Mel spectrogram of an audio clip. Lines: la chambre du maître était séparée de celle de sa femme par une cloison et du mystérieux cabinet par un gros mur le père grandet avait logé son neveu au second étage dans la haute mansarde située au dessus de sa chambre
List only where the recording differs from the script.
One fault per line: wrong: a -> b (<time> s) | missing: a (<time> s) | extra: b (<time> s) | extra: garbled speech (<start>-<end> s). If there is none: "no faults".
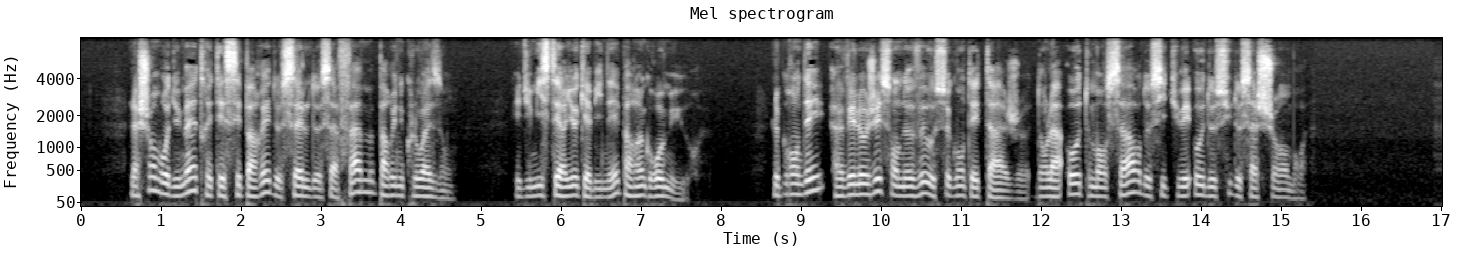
missing: père (8.8 s)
